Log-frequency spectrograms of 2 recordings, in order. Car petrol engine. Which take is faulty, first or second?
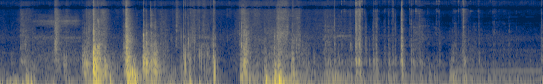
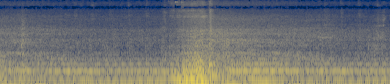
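second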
